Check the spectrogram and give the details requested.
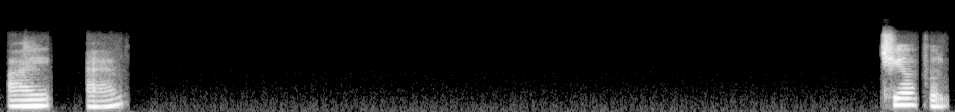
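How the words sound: There is a pause after "I am".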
